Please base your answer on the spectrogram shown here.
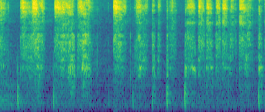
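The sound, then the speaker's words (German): A marker writing on flipchart paper, with many short, faint scratchy strokes in an uneven rhythm separated by brief pauses. “Also ich schreibe das mal auf die Flipchart auf, was sie dort alles so erlebt haben.”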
